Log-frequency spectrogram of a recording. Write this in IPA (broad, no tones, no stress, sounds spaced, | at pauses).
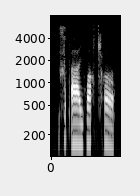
ɕ ʌ pʼ aː i̯ f ʌː χ ʈ͡ʂʰ ʌ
